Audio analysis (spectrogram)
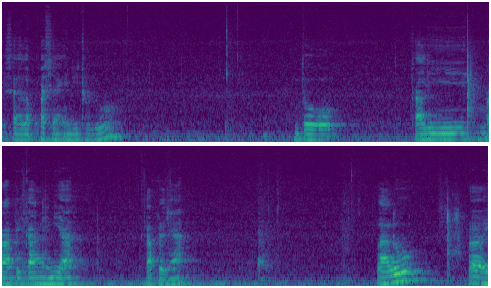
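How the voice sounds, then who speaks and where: A man's voice: mid-range voice, steady tone, slow, long pauses, darkish tone. Male tutorial host, casual step-by-step delivery, distant echoey room sound. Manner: explains step by step. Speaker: video host demonstrating product installation. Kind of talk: casual hands-on tutorial narration. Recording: roomy, distant mic, clear background noise.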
